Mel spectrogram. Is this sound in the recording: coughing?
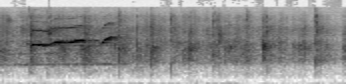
no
